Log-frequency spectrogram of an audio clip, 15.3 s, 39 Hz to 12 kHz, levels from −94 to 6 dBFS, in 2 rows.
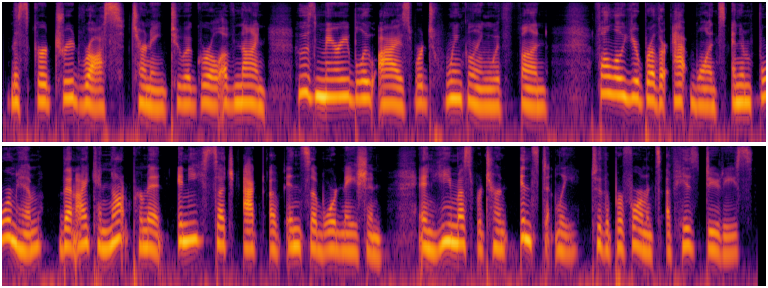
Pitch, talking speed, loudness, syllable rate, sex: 195 Hz, 175 wpm, -20 LUFS, 5.4 syllables/s, female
